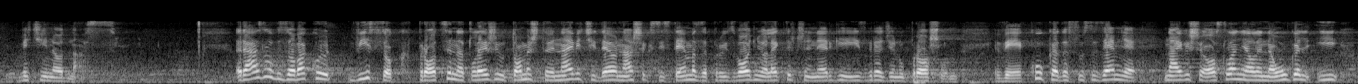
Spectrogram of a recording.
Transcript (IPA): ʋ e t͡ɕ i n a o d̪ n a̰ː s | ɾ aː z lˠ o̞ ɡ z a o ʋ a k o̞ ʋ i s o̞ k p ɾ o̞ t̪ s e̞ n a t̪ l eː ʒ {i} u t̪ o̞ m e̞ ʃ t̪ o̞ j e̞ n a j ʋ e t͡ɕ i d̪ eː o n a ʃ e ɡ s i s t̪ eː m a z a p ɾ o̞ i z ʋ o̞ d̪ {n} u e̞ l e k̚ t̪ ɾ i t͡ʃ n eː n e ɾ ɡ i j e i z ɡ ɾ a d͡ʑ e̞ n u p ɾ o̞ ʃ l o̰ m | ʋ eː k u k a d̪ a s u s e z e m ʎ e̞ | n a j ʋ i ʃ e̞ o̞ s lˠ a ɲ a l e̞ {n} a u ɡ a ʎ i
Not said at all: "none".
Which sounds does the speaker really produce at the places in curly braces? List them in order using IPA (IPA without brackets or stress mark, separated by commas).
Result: i, ɲ, n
